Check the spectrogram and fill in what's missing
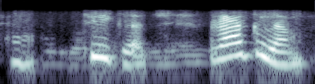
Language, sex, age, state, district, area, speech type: Bengali, female, 18-30, West Bengal, Cooch Behar, urban, conversation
